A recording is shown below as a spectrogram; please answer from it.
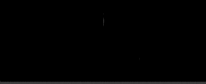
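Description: Near silence with a low steady hum and a couple of faint computer mouse clicks, the first about a second in.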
